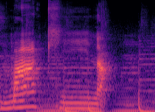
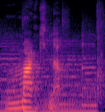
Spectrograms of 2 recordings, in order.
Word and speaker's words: Machina: It's machina. Machina. Kinda sounds Japanese if I say it quick.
